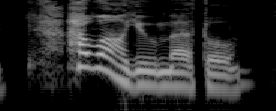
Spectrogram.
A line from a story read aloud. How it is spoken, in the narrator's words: said Hermione in a falsely bright voice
